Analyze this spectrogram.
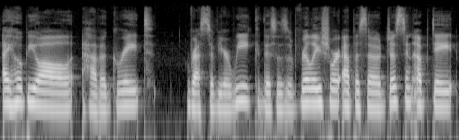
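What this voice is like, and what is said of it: Raspy voice. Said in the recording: “my raspy voice from my return from Nashville”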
